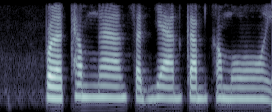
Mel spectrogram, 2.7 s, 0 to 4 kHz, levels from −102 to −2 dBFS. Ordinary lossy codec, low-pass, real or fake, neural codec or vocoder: none; 3.6 kHz; fake; codec, 24 kHz, 0.9 kbps, WavTokenizer, small release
